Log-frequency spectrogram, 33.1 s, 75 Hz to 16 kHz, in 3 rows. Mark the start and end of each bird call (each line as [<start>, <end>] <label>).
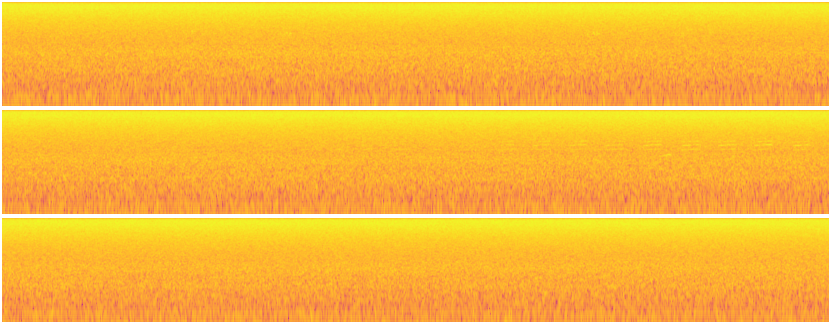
[14.93, 21.93] Red-breasted Nuthatch (Sitta canadensis)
